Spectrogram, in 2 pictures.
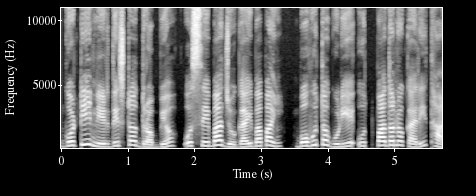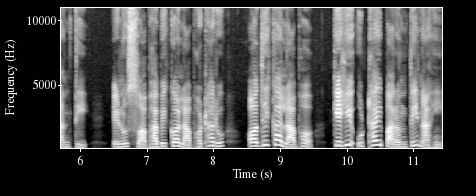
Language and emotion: Odia, neutral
